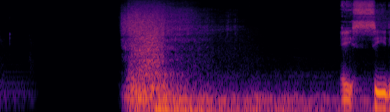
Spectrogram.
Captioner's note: dramatic swishing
